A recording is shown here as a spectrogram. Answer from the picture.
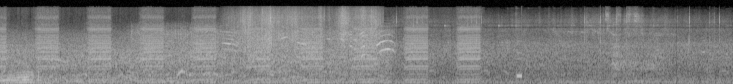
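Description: Samsung smartphone ringing with an incoming call: a short ringtone note repeating at an even pace, a little faster than once a second, that stops about nine and a half seconds in.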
